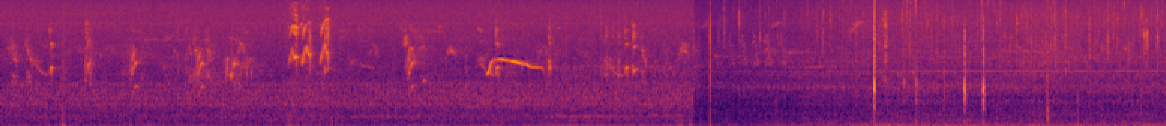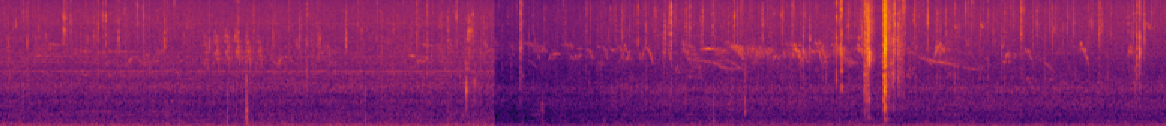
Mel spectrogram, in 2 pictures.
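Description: Outdoor ambience: a steady low rumble of wind, with scattered short bird chirps in the first third. Later there is a faint steady high tone and a few sharp ticks, one louder click near the end.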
